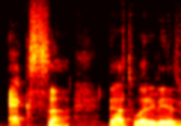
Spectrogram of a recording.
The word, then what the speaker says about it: EKSA: know hundred Pro video the whole time I was calling the company ESCA and I was pronouncing it Ross which I was transposing the K in the ass it is exa that's what it is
